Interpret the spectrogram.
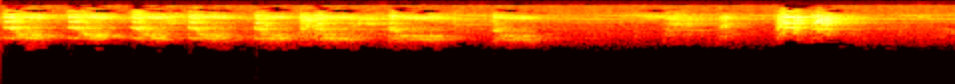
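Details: A Guira cuckoo in Bogor gives a rapid series of harsh, raspy squawks, about three per second, then pauses before a few louder scratchy notes.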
